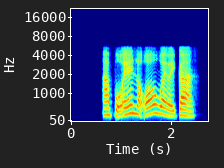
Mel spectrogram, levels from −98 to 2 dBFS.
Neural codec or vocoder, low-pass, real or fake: codec, 16 kHz in and 24 kHz out, 0.4 kbps, LongCat-Audio-Codec, fine tuned four codebook decoder; 5.4 kHz; fake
